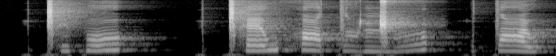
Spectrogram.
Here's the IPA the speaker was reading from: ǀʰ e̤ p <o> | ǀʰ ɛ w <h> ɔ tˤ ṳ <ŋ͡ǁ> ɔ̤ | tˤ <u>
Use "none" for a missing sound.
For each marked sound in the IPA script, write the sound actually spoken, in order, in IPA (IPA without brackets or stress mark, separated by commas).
o, h, ŋ͡ǁ, u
